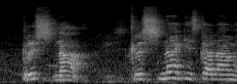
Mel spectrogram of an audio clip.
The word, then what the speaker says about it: कृष्ण: जाए तो गलत है कृष्ण का नाम जब हम उच्चारण करते हैं तो एक्चुअली वो कृष्ण है अगर उस पर आ का मात्रा लगा दिया तो फेमिनिन हो जाता है समझे क्या हो जाता है स्त्रीलिंगी हो जाता है वो कृष्णा कृष्णा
